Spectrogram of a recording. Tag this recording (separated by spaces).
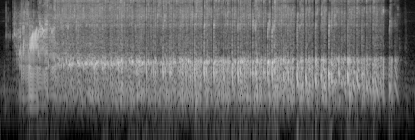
crap diarrhea fart toilet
